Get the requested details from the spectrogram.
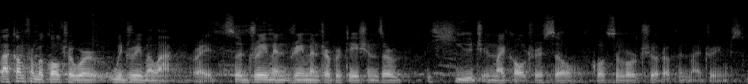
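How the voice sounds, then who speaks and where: A man with a Ghanaian accent sharing a personal testimony in a church, earnest and halting, with many restarts. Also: on the low side, darkish tone, big-room sound. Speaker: church member giving a mission trip report. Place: church hall.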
